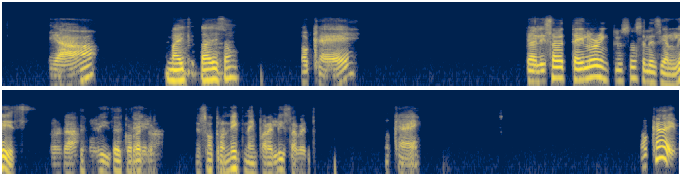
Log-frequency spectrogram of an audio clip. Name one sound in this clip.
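A man speaks calmly through an online call, with pauses between phrases.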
